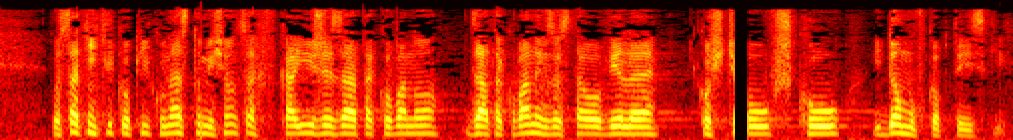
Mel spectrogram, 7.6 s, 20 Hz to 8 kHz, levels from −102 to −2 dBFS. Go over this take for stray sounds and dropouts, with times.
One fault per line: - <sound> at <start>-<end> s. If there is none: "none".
- dropout at 5.5-5.6 s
